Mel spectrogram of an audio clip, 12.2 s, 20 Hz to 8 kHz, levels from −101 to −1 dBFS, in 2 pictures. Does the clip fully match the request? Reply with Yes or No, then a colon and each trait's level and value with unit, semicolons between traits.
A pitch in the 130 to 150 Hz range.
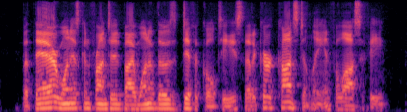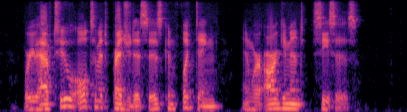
No: low, 120 Hz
